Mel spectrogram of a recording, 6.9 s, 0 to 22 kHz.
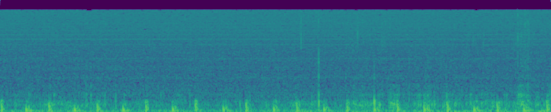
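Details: Echocardiogram with heartbeat sound: rhythmic whooshing pulses about 97 a minute over steady hiss; heartbeat on Doppler ultrasound.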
